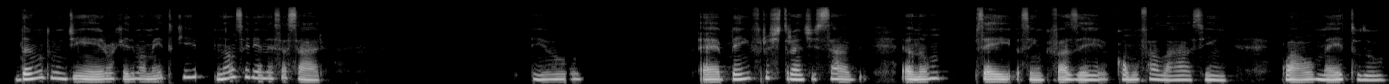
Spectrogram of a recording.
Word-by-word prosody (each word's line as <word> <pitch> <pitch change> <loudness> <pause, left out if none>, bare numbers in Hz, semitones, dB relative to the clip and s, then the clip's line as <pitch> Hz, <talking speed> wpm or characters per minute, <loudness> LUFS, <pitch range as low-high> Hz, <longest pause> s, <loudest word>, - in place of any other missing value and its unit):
dando 260 +8 +2
um 270 -2 +1
dinheiro 125 - +2
aquele 125 -1 -2
momento 130 +2 -2
que 335 +1 -3 0.2
não 270 +8 +2
seria 335 -4 -2
necessário. 115 - -2 2.0
Eu 235 +1 -1 1.3
É 115 +1 +3
bem 235 - +2
frustrante, 260 -4 -1
sabe? 120 - -1 0.3
Eu 120 - +5
não 275 - +2 0.3
sei, 120 0 +3
assim, 105 -1 -1
o - - -1
que - - -22
fazer, 115 - +2
como 225 0 +1
falar 210 -2 0
assim, 205 -1 -1 0.5
qual 110 +1 +3
método, 200 - +1
210 Hz, 110 wpm, -23 LUFS, -, 2.0 s, Eu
